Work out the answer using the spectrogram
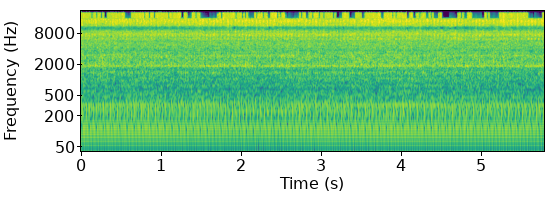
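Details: Older MTD Yard Machines snow blower with Tecumseh 5 hp engine that would not start, after carburetor was rebuilt and gasket found falling apart; steady even beat near four pulses a second, no misses or surging, normal running.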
